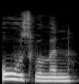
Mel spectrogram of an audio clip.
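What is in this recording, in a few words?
"oarswoman", English, British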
